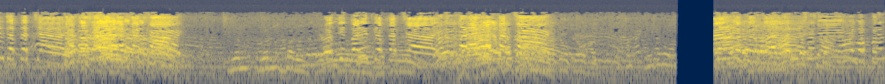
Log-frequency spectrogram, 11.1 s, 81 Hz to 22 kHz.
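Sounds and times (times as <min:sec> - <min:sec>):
women shouting slogans: 0:00.0 - 0:02.3, 0:05.4 - 0:06.9, 0:09.0 - 0:11.0.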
